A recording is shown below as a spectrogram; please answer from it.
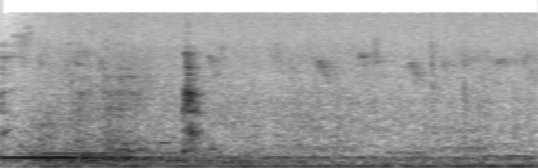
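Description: A man's voice holding a long, steady note at the end of a verse of Quran recitation through a PA system. The note is strongest in the first second and then fades to a faint hum, with one short click about a second and a half in.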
